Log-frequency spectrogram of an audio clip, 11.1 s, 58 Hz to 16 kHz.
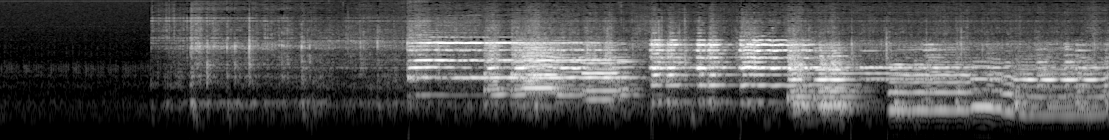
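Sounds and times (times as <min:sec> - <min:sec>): record surface hiss and crackles: 0:00.0 - 0:11.0.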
